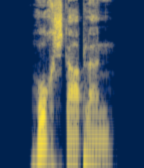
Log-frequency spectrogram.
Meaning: dative plural of Hochstapler
- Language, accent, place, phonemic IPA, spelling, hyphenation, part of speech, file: German, Germany, Berlin, /ˈhoːxˌʃtaːp.lɐn/, Hochstaplern, Hoch‧stap‧lern, noun, De-Hochstaplern.ogg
